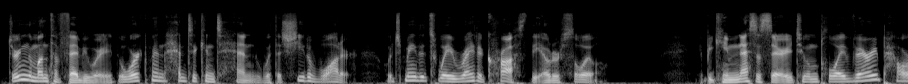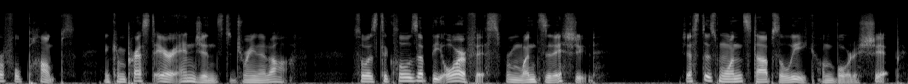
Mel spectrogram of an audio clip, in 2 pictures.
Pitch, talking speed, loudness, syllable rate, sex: 125 Hz, 200 wpm, -21 LUFS, 5.7 syllables/s, male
